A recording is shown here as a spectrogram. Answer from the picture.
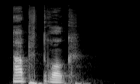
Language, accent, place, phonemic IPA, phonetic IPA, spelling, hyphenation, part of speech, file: German, Germany, Berlin, /ˈapdʁʊk/, [ˈʔapdʁʊkʰ], Abdruck, Ab‧druck, noun, De-Abdruck.ogg
- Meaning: imprint, impression (the mark left behind by pressing on or printing something); print (of e.g. a finger)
